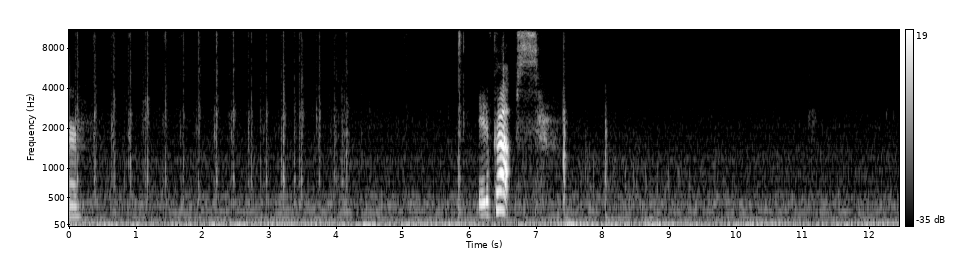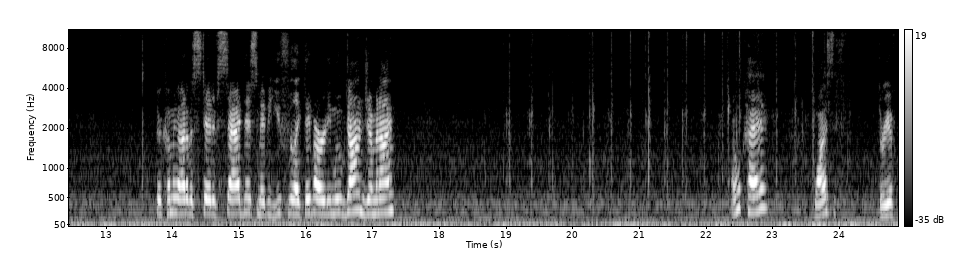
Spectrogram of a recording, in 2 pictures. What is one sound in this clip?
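Playing cards flick and riffle as they are shuffled.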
